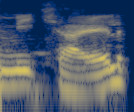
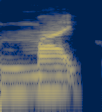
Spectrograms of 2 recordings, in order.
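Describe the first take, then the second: First: It is read letter by letter, Spanish style. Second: It is said with English vowels, like 'Maikol'. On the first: The speaker calls it wrong. "Ahí dice Michael" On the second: The speaker calls it right. "pero Michael se dice Michael. Así se pronuncia"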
